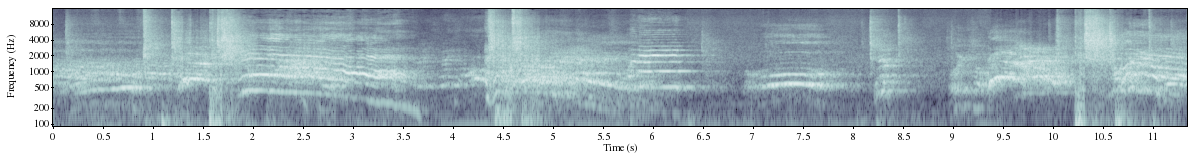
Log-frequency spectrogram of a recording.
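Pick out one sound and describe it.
Bamboo kendo swords crack against protective armour.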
